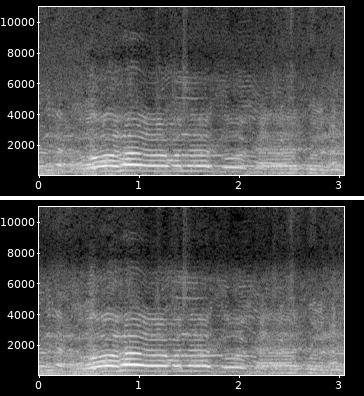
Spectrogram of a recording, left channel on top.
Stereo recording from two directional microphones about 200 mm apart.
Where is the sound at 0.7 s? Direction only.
45° right (ahead or behind).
